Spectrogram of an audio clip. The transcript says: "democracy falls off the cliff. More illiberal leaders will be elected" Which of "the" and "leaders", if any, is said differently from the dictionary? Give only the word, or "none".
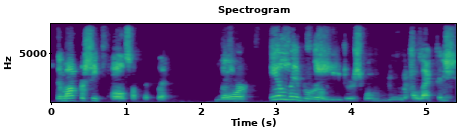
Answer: none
